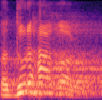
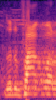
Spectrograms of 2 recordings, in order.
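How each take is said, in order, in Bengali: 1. দ্বিতীয় শব্দটি হ ধ্বনি দিয়ে শুরু। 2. দ্বিতীয় শব্দটি প ধ্বনি দিয়ে শুরু। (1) "নোয়াখালী না তোরা বলে পয়রে হ কস" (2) "দূর পাগল না"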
